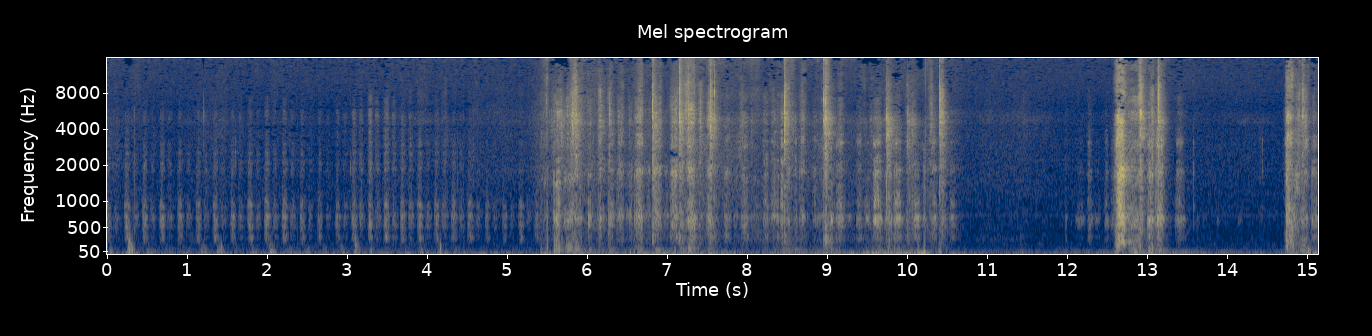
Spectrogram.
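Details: Shar Pei dog panting: rapid, rhythmic panting growing louder midway, with a few sharp breathy bursts toward the end.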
